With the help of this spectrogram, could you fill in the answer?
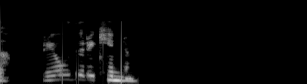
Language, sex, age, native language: Icelandic, female, 8, Icelandic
